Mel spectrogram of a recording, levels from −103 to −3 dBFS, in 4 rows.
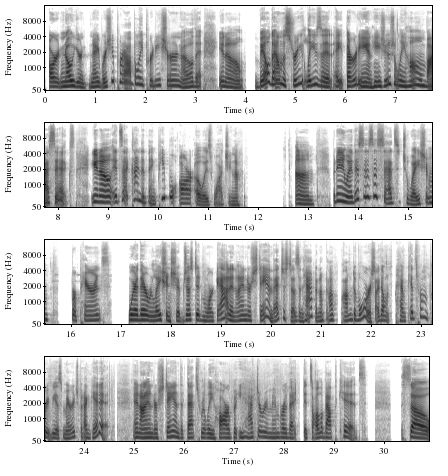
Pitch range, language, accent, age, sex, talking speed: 175-225 Hz, English, American, 50-69, female, 180 wpm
